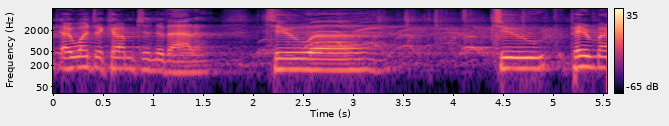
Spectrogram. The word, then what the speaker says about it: Nevada: want to come to a state known as Nevada has anyone ever heard of it and don't ever mispronounce the name you're not allowed to do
